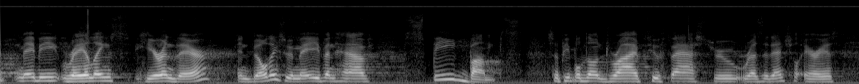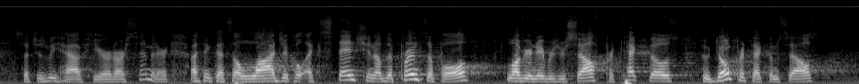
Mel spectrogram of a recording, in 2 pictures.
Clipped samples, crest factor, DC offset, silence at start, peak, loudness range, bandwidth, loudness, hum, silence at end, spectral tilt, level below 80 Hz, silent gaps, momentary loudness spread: under 0.1%; 18 dB; under 0.1%; 0 s; -4 dBFS; 7 LU; 16.5 kHz; -22 LUFS; none; 0.15 s; -8.5 dB/octave; -40 dBFS; none; 12 LU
